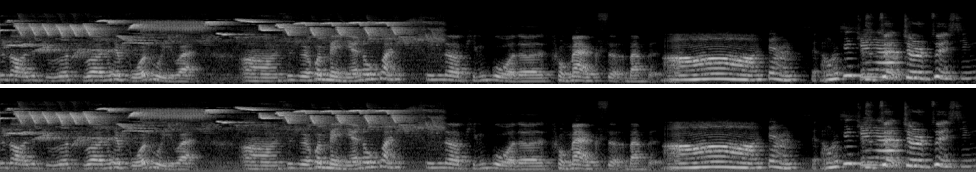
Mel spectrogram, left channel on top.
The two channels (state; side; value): noise; right; hum, 24 dB below the sound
